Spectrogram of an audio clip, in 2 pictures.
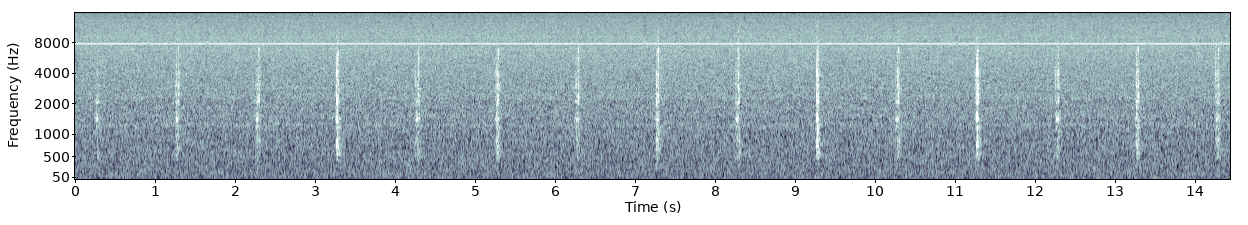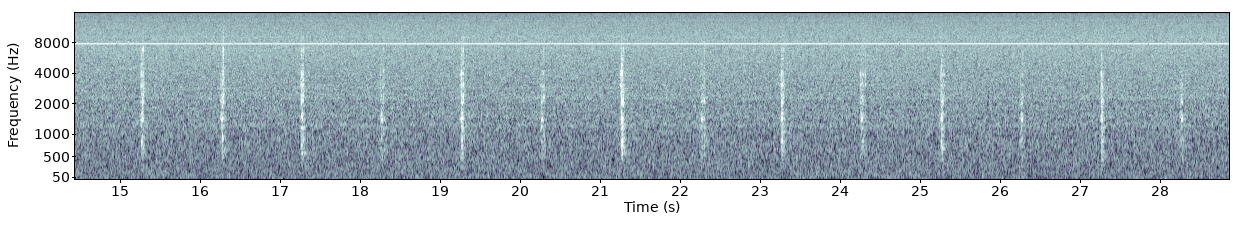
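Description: Faint, even ticking, one tick about every second, some ticks a little louder than others, over a thin steady high-pitched whine.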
